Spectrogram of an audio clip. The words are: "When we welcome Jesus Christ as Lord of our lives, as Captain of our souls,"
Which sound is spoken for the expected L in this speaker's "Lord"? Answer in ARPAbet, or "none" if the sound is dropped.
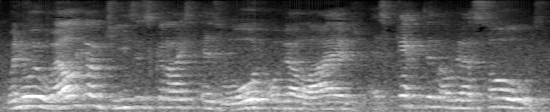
W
